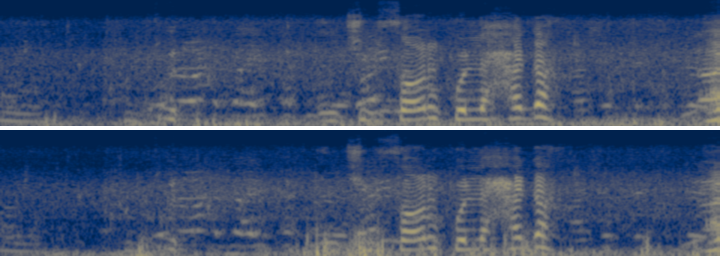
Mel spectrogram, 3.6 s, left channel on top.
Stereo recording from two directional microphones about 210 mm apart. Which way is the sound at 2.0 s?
10° right (ahead or behind).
